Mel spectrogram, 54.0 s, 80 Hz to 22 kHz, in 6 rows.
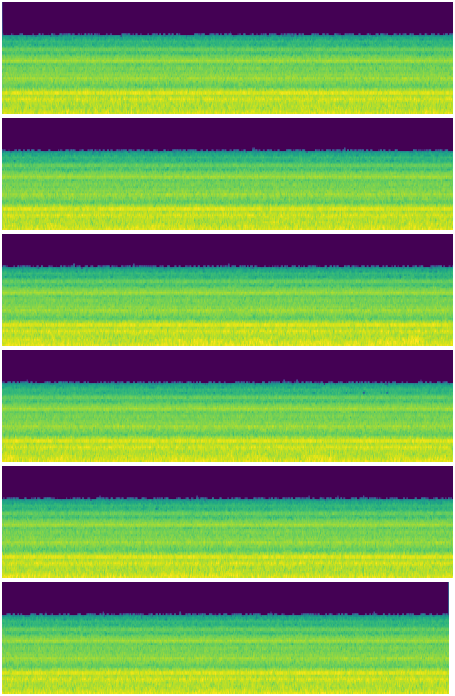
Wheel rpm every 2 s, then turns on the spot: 0, 0, 0, 0, 0, 0, 0, 0, 0, 0, 0, 0, 0, 0, 0, 0, 0, 0, 0, 0, 0, 0, 0, 0, 0, 0, 0.
none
